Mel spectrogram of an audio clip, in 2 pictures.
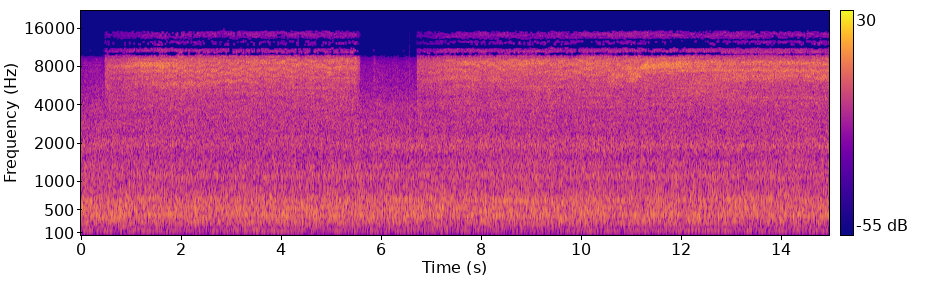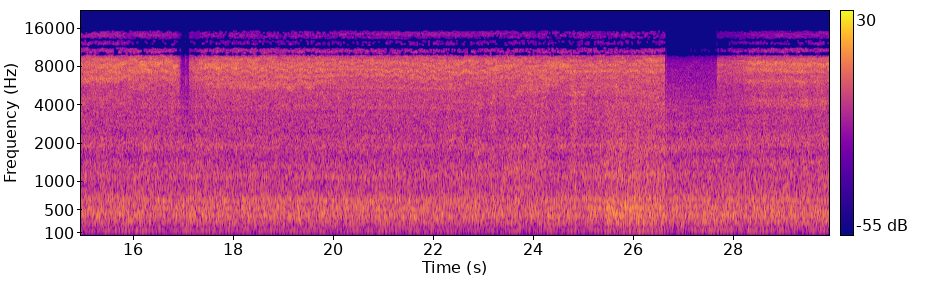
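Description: Airbrush hissing steadily as it sprays a flat clear lacquer top coat, together with the steady rush of a spray booth's extractor fan. The hiss thins briefly about six seconds in and again near the end.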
